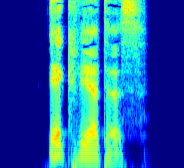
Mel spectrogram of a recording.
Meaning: genitive singular of Eckwert
- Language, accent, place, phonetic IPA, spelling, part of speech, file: German, Germany, Berlin, [ˈɛkˌveːɐ̯təs], Eckwertes, noun, De-Eckwertes.ogg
